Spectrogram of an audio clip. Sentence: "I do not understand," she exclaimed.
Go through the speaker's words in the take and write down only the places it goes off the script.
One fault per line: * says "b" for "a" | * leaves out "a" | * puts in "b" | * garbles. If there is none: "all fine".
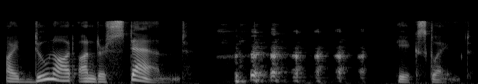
* says "he" for "she"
